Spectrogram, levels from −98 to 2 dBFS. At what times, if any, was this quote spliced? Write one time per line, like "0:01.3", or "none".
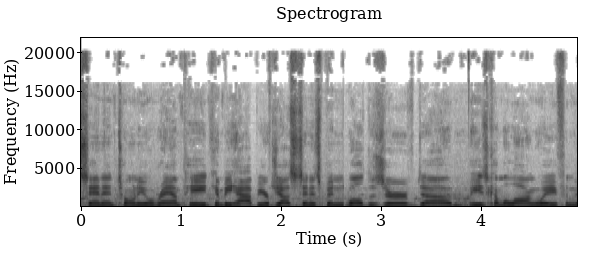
0:01.3
0:01.9
0:02.6
0:03.9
